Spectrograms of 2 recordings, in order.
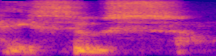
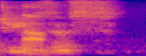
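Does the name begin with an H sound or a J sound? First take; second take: H sound; J sound. First: The name begins with an H sound. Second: The name begins with a J sound. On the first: The speaker calls it right. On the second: The speaker calls it wrong.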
